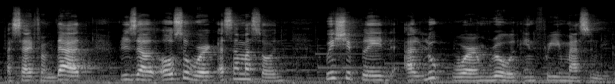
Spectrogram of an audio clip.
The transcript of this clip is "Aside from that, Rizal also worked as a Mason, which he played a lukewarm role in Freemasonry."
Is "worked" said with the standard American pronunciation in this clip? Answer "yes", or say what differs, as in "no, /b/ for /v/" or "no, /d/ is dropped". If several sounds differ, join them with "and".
no, /t/ is dropped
